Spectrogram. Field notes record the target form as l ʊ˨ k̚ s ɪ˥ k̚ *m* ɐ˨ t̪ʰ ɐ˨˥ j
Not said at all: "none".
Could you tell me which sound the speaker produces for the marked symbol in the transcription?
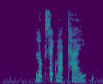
m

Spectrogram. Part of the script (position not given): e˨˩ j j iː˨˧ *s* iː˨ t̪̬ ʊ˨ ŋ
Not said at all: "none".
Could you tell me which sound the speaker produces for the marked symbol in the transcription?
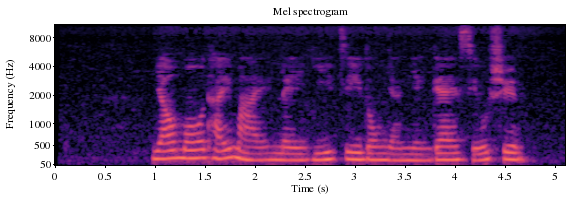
t͡s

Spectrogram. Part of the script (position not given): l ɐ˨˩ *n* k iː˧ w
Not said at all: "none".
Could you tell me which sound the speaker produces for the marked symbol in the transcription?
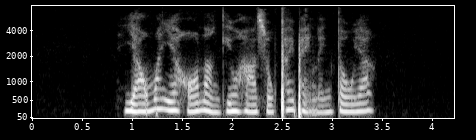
ŋ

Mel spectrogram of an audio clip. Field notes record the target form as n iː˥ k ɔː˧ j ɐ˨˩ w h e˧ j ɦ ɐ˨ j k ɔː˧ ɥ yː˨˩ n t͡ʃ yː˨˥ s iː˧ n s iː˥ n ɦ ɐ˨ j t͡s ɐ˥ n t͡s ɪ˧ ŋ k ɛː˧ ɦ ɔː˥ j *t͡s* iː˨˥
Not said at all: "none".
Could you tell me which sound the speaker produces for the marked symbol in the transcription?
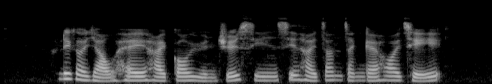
t͡sʰ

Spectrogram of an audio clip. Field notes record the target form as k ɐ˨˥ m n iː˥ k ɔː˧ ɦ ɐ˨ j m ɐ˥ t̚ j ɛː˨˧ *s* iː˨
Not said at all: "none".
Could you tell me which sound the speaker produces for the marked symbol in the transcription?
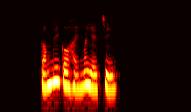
t͡s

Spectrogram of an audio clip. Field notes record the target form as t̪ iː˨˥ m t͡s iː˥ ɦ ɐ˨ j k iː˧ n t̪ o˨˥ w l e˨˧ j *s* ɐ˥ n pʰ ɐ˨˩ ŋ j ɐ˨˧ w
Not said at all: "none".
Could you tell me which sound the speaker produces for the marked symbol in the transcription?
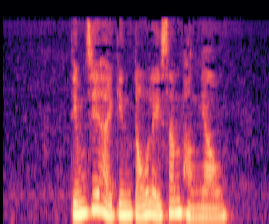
s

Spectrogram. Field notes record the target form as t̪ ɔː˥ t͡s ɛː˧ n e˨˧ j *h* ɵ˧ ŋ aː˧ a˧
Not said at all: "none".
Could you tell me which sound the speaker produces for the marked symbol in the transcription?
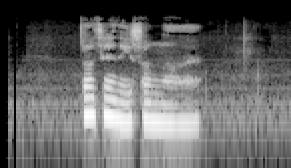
s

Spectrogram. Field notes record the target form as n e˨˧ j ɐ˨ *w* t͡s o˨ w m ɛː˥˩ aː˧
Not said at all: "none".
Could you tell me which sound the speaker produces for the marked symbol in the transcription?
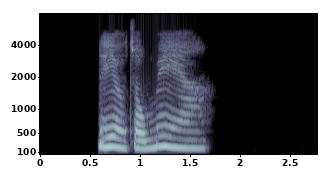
w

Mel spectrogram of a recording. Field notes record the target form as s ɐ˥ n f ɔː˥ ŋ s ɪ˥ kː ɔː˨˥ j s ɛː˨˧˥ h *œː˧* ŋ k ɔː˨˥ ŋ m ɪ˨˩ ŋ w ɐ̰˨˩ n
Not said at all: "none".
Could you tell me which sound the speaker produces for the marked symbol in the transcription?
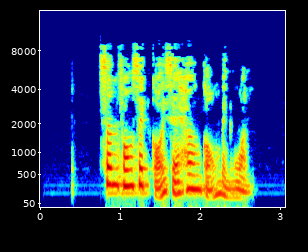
œː˥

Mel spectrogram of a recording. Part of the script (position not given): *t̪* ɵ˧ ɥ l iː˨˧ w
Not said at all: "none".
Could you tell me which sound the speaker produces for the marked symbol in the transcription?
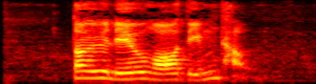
t̪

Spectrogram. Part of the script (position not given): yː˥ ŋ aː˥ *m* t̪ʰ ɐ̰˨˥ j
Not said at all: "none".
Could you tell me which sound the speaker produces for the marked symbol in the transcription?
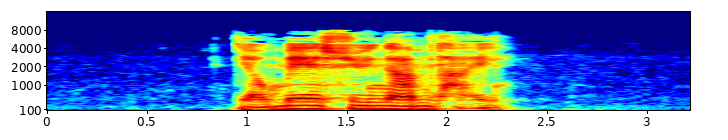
m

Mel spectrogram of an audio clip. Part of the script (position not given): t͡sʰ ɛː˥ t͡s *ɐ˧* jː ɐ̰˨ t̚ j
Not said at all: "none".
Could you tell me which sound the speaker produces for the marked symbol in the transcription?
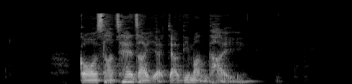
ɐ˧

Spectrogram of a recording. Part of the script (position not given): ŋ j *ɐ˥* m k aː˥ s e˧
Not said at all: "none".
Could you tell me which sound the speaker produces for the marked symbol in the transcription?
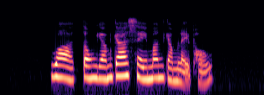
ɐ˨˥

